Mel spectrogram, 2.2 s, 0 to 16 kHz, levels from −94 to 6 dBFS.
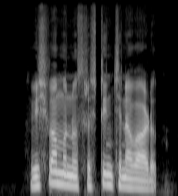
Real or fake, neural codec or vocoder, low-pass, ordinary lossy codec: real; none; 14.4 kHz; none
